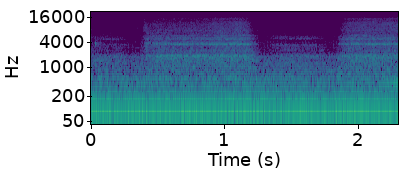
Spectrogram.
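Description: A man blowing on a hot forkful of casserole to cool it: two breathy puffs about a second apart.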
